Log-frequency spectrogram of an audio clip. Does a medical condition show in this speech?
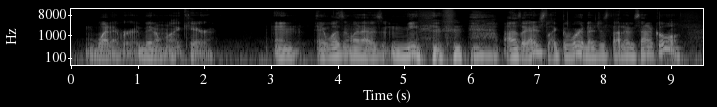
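Yes: traumatic brain injury.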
